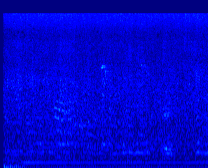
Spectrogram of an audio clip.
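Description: A bee buzzing faintly around borage flowers: a steady low hum.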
